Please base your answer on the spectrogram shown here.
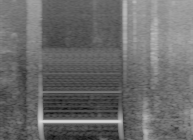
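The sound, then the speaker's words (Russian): A telephone ringing tone sounds while a call is being placed: one steady mid-pitched beep lasting about a second, heard alone against a quiet background. “А кому звоню? Звоню Саше Тупицыну, который не женат.”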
